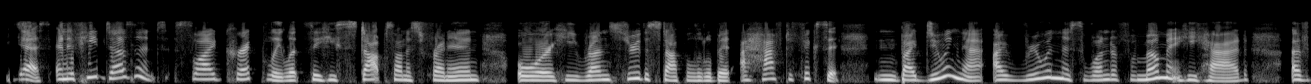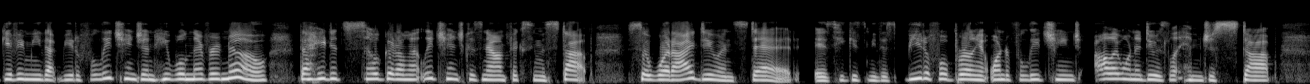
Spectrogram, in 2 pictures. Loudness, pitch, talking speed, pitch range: -16 LUFS, 215 Hz, 210 wpm, 200-245 Hz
